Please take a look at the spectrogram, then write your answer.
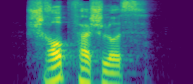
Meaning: screw cap
- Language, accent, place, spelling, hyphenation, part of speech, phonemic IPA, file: German, Germany, Berlin, Schraubverschluss, Schraub‧ver‧schluss, noun, /ˈʃʁaʊ̯pfɛɐ̯ˌʃlʊs/, De-Schraubverschluss.ogg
